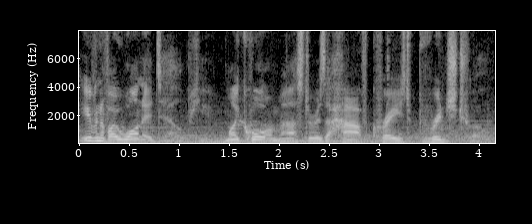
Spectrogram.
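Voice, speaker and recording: A man's voice: medium pitch, animated, normal speed, noisy background, close to an everyday voice. An actor playing a proud, guarded male sea captain in a video game, speaking formally with dry sarcasm. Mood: firm, dismissive. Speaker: ship captain. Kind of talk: video game cutscene acting. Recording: music playing behind the voice.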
